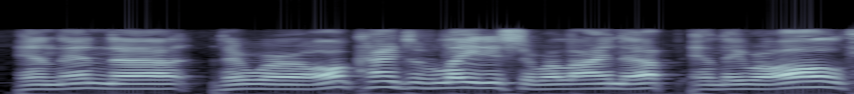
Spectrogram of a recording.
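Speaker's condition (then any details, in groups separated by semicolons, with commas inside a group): No condition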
